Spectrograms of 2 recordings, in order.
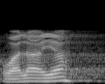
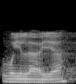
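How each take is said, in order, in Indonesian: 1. Suku kata pertama memiliki vokal 'a'. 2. Suku kata pertama memiliki vokal 'i'. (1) "kalau dengan fathah itu maknanya nusrah" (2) "boleh memang dibaca kasrah"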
